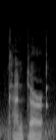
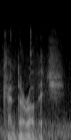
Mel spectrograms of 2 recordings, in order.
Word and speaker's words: Kontorovich: K-O-N-T-O-R, Kantorovich, Kantorovich.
